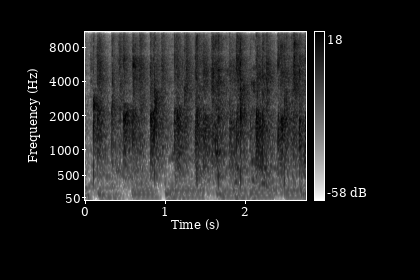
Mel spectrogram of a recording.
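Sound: group applauding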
